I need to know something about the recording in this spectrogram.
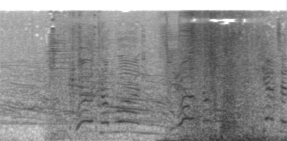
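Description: A man announces loudly.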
